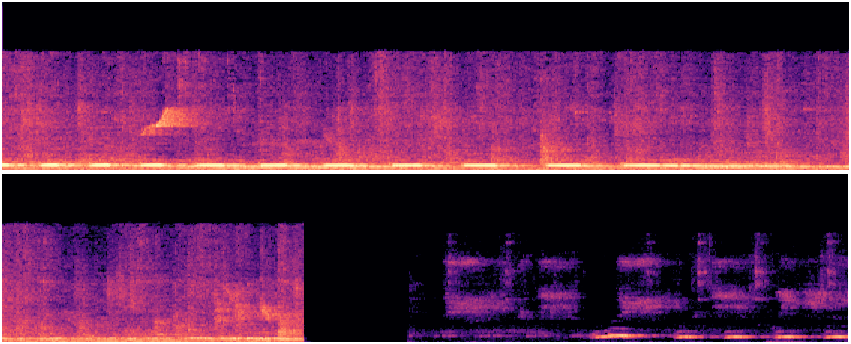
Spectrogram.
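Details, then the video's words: Zebra dove training song for doves slow to sing: a loud, pulsing run of coos on a level pitch for several seconds, a short silence, then a new string of quick, clipped coos. "masteran perkutut yang malas bunyi"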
